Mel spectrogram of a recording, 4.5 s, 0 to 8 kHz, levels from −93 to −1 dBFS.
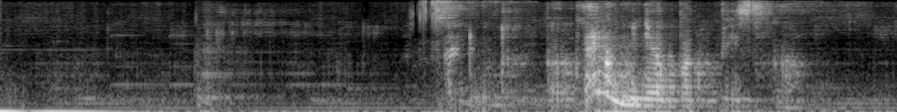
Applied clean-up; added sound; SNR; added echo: neural separator model SepFormer DNS4.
